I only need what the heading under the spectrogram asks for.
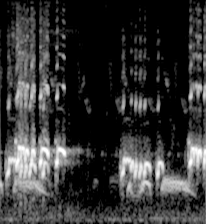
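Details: Zebra dove singing two short, rolling coo phrases of bubbly, trilled notes, with a quiet gap of about a second between them.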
